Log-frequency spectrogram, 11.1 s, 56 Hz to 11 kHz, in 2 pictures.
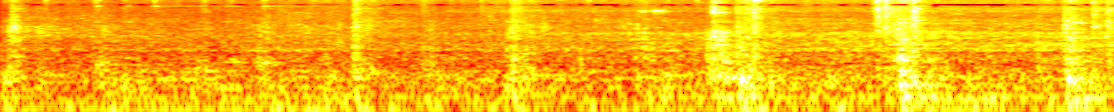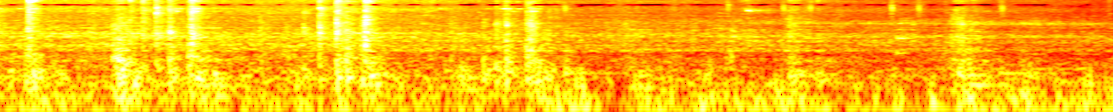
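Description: E34 electric locomotive and old passenger coaches rolling slowly past at close range: a low rumble with irregular metallic knocks and clanks from the wheels passing over rail joints and points, busiest in the middle.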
